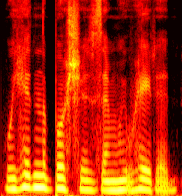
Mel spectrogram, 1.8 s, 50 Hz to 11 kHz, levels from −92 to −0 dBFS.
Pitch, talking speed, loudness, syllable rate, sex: 165 Hz, 265 wpm, -16 LUFS, 5.8 syllables/s, female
